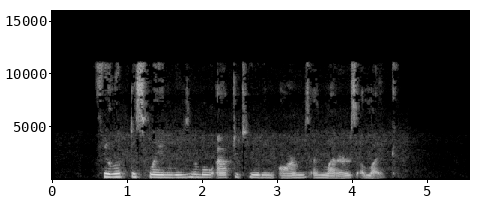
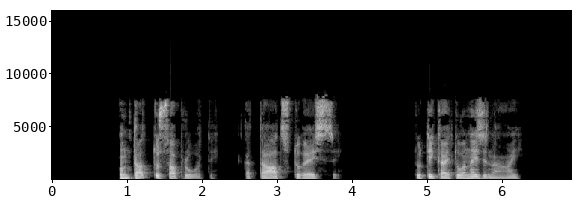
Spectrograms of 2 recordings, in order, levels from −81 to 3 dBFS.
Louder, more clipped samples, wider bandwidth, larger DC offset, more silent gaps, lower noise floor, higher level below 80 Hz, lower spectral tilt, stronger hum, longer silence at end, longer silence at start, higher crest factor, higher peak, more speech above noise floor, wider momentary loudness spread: second, -19 LUFS vs -16 LUFS; neither; first, 11.5 kHz vs 8.4 kHz; neither; second, none vs 2.24-2.48 s, 3.90-4.84 s; second, -70 dBFS vs under -90 dBFS; second, -72 dBFS vs -50 dBFS; about the same, -3.5 dB/octave vs -4 dB/octave; neither; first, 1 s vs 0.7 s; second, 0.6 s vs 0.9 s; about the same, 18 dB vs 18 dB; about the same, -2 dBFS vs 0 dBFS; second, 52 dB vs over 73 dB; second, 10 LU vs 13 LU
